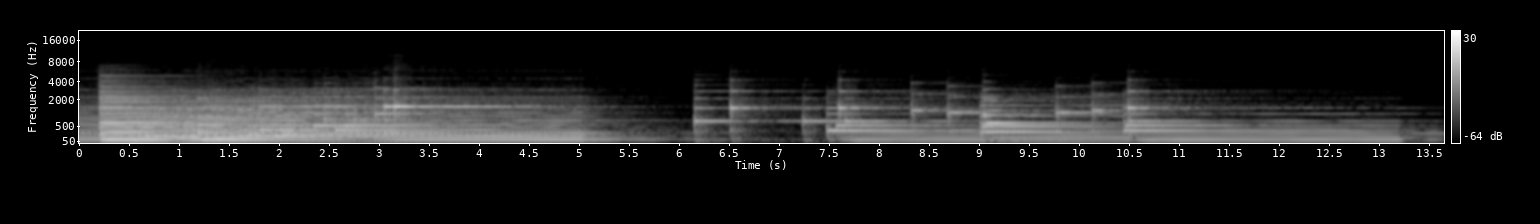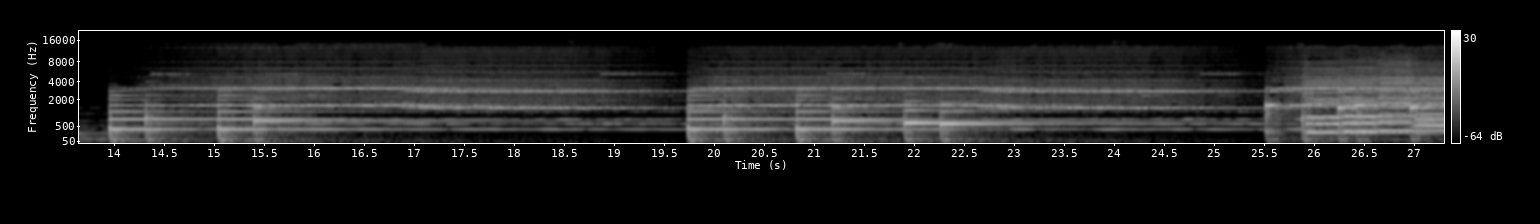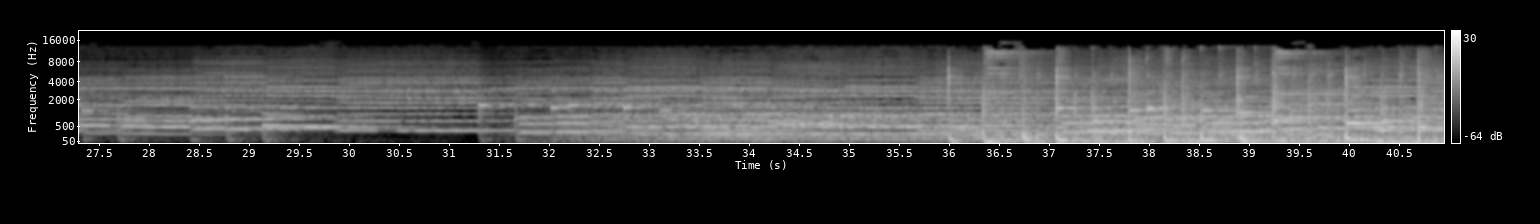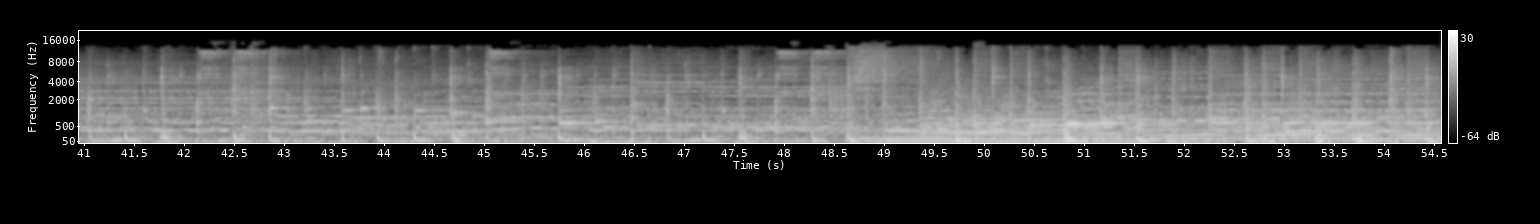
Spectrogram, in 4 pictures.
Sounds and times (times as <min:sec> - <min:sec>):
Music: 0:00.0 - 0:54.5.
